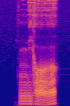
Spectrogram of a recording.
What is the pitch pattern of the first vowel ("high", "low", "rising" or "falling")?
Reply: low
